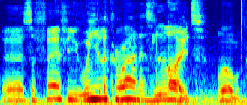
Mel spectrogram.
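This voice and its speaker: A man's voice: on the high side, fairly quick. A young man with a head cold, vlogging casually about cars, chatty and prone to laughing. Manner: chatty, laughs often, gets excited. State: bunged up with a cold. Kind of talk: casual car vlog chat. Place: outdoors at a car meet. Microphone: phone camera. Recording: faint noise, phone audio.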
